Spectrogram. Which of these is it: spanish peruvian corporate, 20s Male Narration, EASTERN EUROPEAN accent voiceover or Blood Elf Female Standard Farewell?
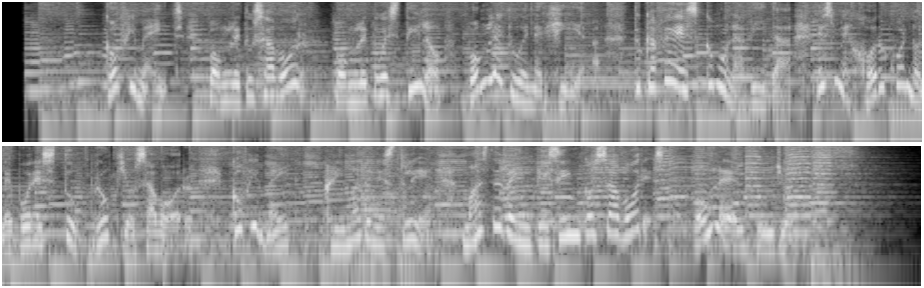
spanish peruvian corporate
